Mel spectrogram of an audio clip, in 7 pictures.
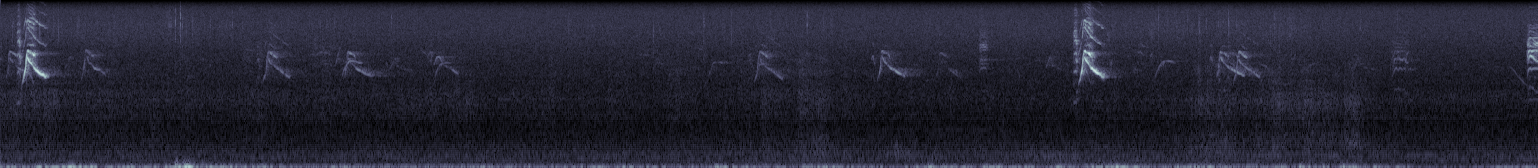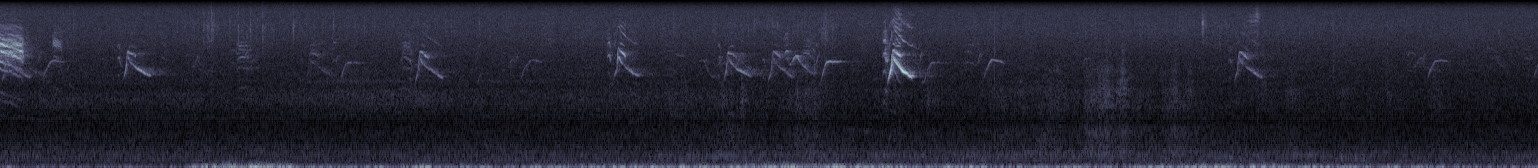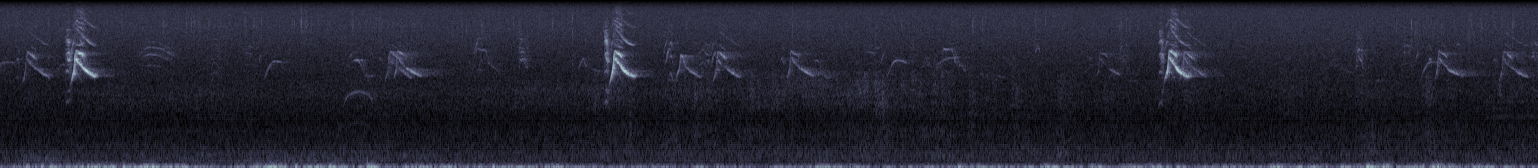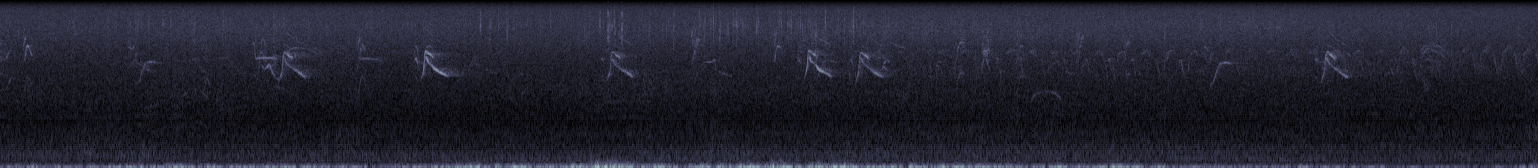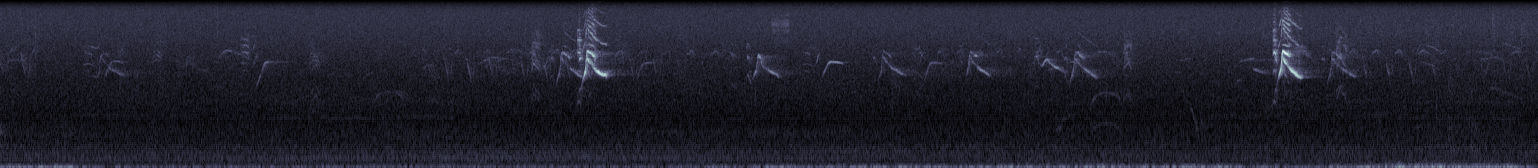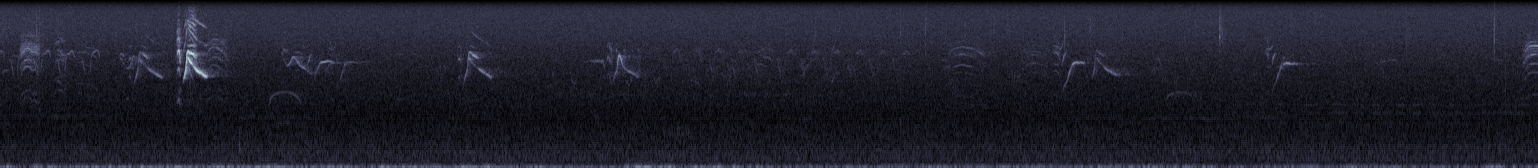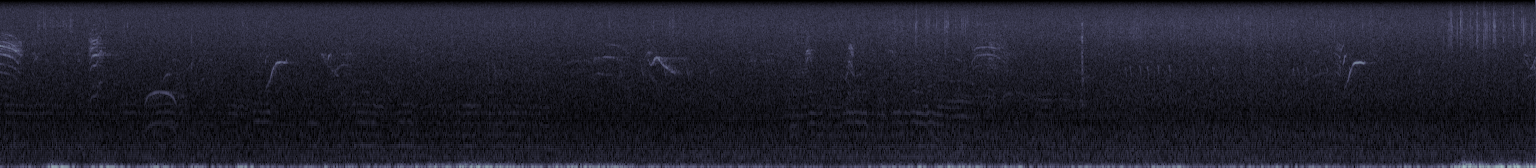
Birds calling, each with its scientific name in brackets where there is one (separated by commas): California Quail (Callipepla californica), Hawaii Amakihi (Chlorodrepanis virens), Warbling White-eye (Zosterops japonicus)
